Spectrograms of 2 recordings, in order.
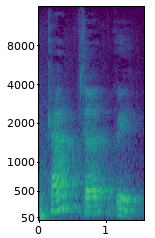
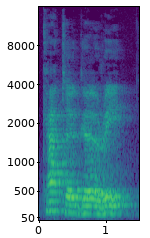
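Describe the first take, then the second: First: One syllable is dropped from the word. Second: Every syllable of the word is said. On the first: "That's called elision" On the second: "instead of saying category"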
